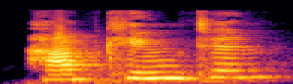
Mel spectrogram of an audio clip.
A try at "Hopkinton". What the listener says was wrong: Hopkin, no G, Ton. Hopkinton.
